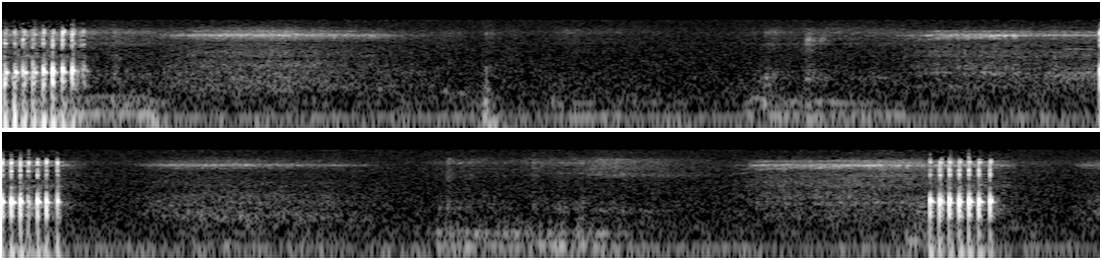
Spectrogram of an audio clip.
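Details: Middle-aged man's (ojisan) snoring recorded during sleep: loud snorting snores about every five seconds with quiet, shallow breathing between; frequent shallow hypopneas suggest sleep apnea syndrome.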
